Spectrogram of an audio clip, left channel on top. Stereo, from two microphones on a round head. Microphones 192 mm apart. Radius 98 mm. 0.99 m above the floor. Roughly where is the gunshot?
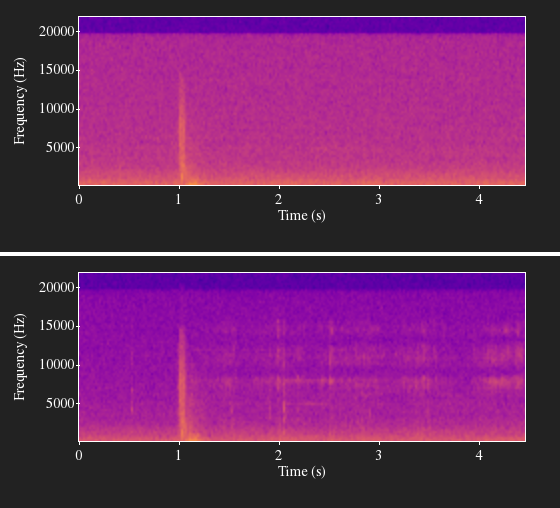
Centre.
